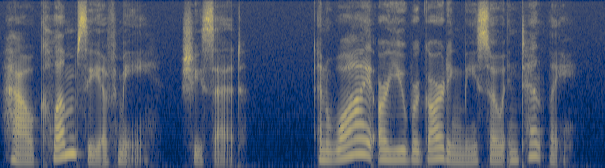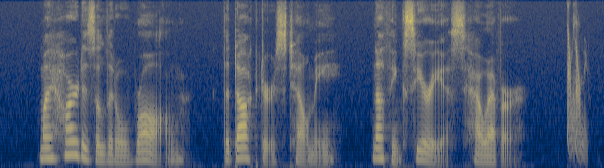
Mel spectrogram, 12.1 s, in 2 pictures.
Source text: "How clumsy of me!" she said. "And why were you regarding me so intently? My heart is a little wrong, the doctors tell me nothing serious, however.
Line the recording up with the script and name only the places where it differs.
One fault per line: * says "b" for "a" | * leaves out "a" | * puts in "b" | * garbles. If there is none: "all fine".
* says "are" for "were"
